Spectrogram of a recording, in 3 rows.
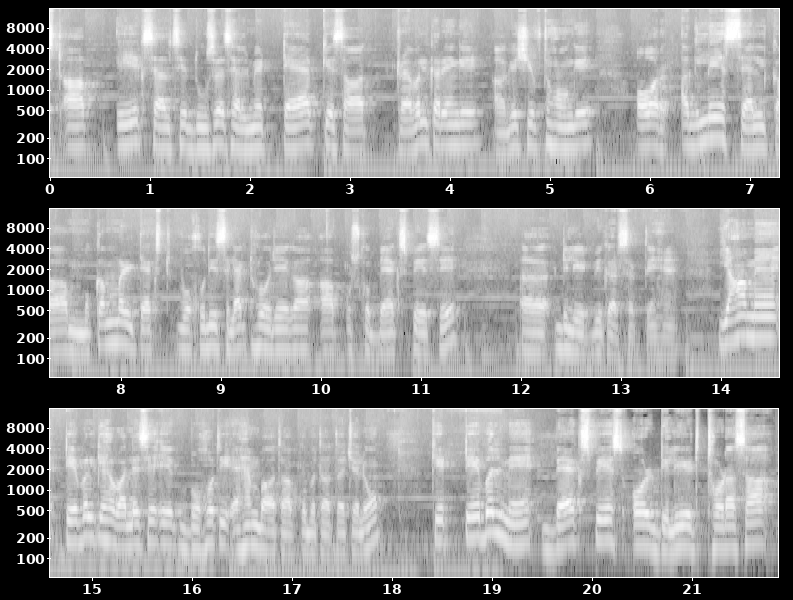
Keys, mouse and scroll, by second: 4.0 click, 5.7 Tab, 11.6 Tab, 12.0 ctrl+z.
